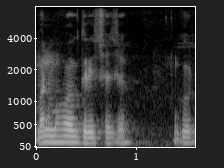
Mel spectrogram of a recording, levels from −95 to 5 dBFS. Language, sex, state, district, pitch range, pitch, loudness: Garhwali, male, Uttarakhand, Tehri Garhwal, 120-130 Hz, 125 Hz, -33 LUFS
